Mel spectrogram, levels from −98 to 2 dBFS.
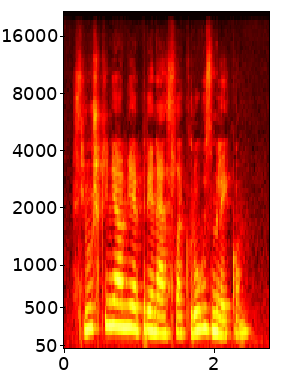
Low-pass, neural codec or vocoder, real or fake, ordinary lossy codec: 19.8 kHz; codec, 44.1 kHz, 7.8 kbps, Pupu-Codec; fake; none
